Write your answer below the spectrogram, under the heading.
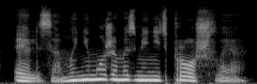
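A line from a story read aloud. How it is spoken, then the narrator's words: Dragon whispering. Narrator (Russian): прошептал дракон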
